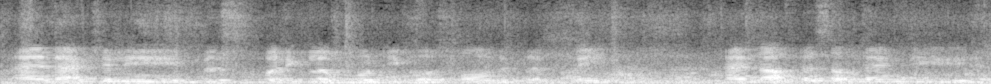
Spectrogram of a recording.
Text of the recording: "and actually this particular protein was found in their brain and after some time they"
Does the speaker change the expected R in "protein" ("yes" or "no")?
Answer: yes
